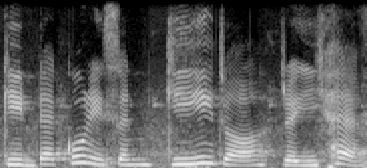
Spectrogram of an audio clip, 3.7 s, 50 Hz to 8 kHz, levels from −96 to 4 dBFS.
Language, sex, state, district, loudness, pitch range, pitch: Hindi, female, Punjab, Fazilka, -12 LUFS, 220-255 Hz, 240 Hz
